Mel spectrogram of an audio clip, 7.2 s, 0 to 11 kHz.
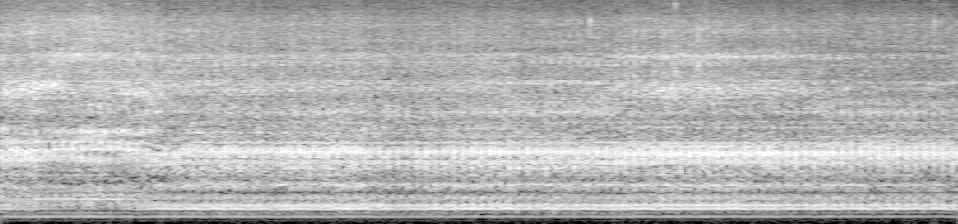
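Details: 2007 Yamaha FZ6 running with fast light ticking, three or four per second: primary gear chatter. Clutch debris wedged between the crankshaft gear and clutch basket gear built up on the gears. A manual cam chain tensioner, valve shims and oil pump chain didn't cure it; a used engine swap did.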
